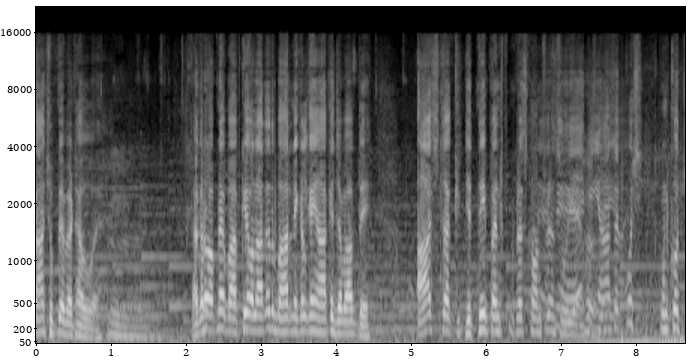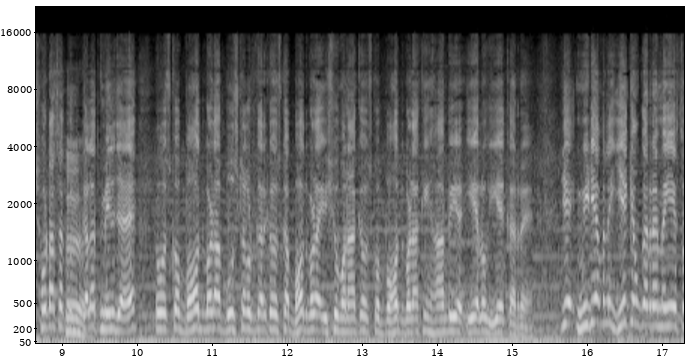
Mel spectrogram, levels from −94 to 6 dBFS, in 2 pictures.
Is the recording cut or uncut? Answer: cut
